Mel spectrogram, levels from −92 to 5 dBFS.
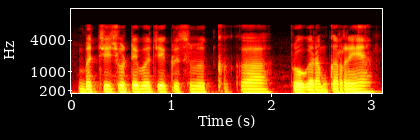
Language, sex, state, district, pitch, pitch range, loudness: Hindi, male, Punjab, Pathankot, 130 Hz, 125-135 Hz, -15 LUFS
